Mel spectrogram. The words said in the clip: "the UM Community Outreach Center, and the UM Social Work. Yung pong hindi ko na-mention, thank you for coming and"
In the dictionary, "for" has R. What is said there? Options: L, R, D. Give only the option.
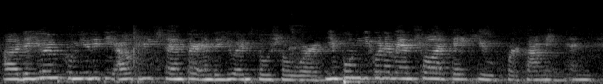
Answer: R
